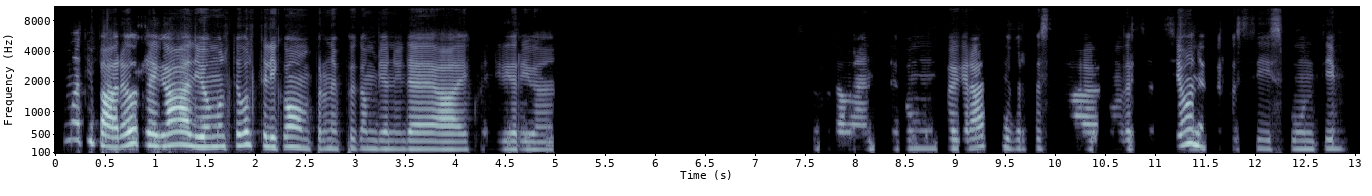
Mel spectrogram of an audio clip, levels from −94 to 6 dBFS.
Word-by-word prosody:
Ma 380 - -2
ti 355 -4 -6
pare? 240 -2 +6
O 295 - +8
regali, 255 -1 +5
o 220 - +2
molte 230 +2 -2
volte 260 -2 0
li 215 -2 +1
comprano 195 -3 -1
e 185 - -11
poi 200 - -13
cambiano 185 -1 -9
idea 175 -1 -1
e 170 - -12
quindi 175 0 -36
li 175 0 -7
riven 170 -1 -11 2.6
Assolutamente. 180 -1 -16
Comunque 190 +1 -12
grazie 205 +2 -7
per 190 0 -16
questa 195 -2 -19 0.5
conversazione 255 +8 -4
e 215 - -9
per 195 - -29
questi 190 -1 -20
spunti. 180 +1 -14
190 Hz, 130 wpm, -19 LUFS, 180-230 Hz, 2.6 s, O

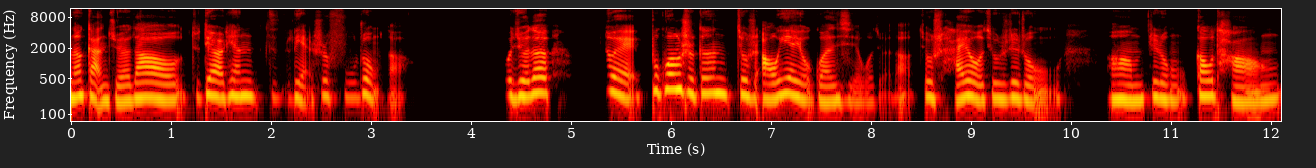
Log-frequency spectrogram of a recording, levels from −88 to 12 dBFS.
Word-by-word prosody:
地 215 +2 +4
感 215 -5 +1
觉 185 -1 -3
到， 210 0 +4
就 215 - -14
第 245 +3 +1
二 220 -2 +4
天 230 0 0
自 215 -2 -20
脸 200 -3 -6
是 235 - -8
浮 210 0 -17
肿 230 -1 -3
的。 - - -15 1.0
我 240 - -3
觉 225 +1 +2
得 265 +2 +4 0.5
对， 225 -8 0
不 290 - -1
光 315 +3 +7
是 265 -5 +2
跟 260 0 +1
就 245 - 0
是 210 -2 -3
熬 205 0 +4
夜 250 +1 +2
有 195 -4 -1
关 180 -1 -3
系， 185 0 -12
我 175 - -16
觉 215 - -24
得， - - -12
就 225 - -4
是 200 - -6
还 195 +2 -1
有 215 -4 +2
就 205 +1 -4
是 200 - -2
这 210 +1 -1
种 185 -3 -5 0.6
嗯， 195 -1 +2
这 220 +1 -3
种 200 +1 -3
高 230 +1 +3
糖 190 +1 -2
215 Hz, 225 characters per minute, -28 LUFS, 195-230 Hz, 1.0 s, 光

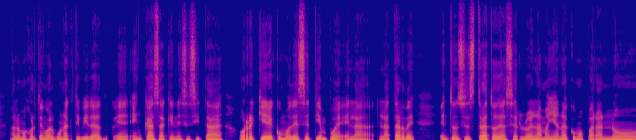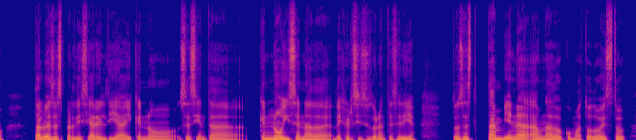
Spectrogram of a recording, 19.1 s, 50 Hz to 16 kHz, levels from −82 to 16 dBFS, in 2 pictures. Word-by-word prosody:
a - - -4
lo 105 - 0
mejor 105 0 -1
tengo 110 0 -1
alguna 110 +1 0
actividad, 100 -2 -2 0.2
eh, 95 -3 -3
en 100 -1 -3
casa 105 +2 +1
que 100 - -5
necesita 95 0 -2 0.2
o - - +2
requiere 110 +1 +3
como 100 -3 -1
de 100 - +3
ese 105 +2 0
tiempo 110 0 0
en 100 0 -3
la 95 -2 -3
en 95 - -6
la 90 0 -2
tarde, 110 0 +1 0.3
entonces, 105 -1 -2
trato 110 -1 +3
de 105 - +3
hacerlo 100 +1 -1
en 105 - +2
la 95 -1 +2
mañana 100 +9 +1
como 100 -7 -2
para 90 -1 -1
no, 100 +1 0 0.4
tal 135 +2 +5
vez, 165 +1 +6
desperdiciar 110 -2 0
el 115 -1 +1
día 120 +4 +1
y 120 - 0
que 95 - -4
no 100 -1 -2
se 105 - -3
sienta 100 -4 -3 0.3
que 110 - +1
no 120 +1 +7
hice 115 -2 +3
nada 100 -3 +2
de 100 - -3
ejercicio 100 0 -4
durante 95 0 -1
ese 95 -2 -3
día, 100 0 0 0.5
entonces, 110 +1 +1 0.2
también 120 +5 +4
a 140 -2 +5
aunado 110 +2 +2
como 95 -1 -4
a 95 - -3
todo 105 +2 +1
esto, 140 - -1
105 Hz, 185 wpm, -21 LUFS, 100-110 Hz, 0.5 s, no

